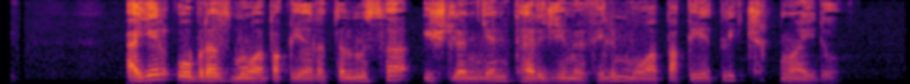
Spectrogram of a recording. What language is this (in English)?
Uyghur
